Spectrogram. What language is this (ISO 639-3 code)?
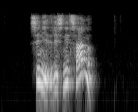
kab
